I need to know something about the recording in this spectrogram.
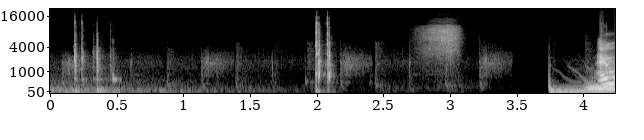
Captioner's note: mouse clicks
